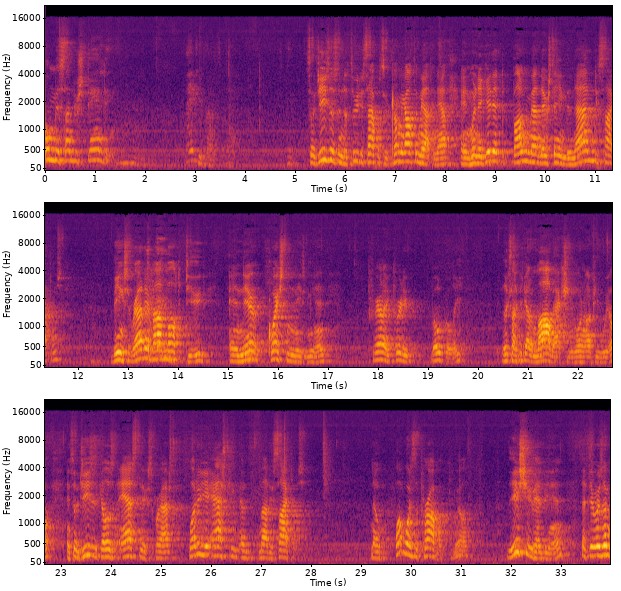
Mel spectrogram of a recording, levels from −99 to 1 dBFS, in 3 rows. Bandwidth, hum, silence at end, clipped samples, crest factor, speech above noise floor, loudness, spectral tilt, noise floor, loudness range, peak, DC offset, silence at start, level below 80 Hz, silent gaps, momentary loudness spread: 17 kHz; none; 0 s; under 0.1%; 22 dB; 24 dB; -22 LUFS; -5 dB/octave; -45 dBFS; 7 LU; -2 dBFS; under 0.1%; 0 s; -60 dBFS; none; 20 LU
